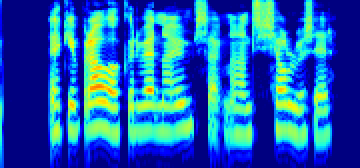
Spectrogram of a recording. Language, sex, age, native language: Icelandic, male, 12, Icelandic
